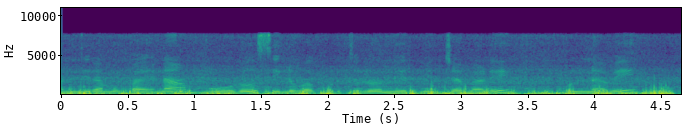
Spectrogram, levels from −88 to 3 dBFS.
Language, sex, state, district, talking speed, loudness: Telugu, female, Telangana, Komaram Bheem, 90 wpm, -18 LUFS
